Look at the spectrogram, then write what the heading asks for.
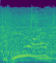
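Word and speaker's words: Nwora: Wara, the N is silent, and Louisville was Final Four tough today.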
